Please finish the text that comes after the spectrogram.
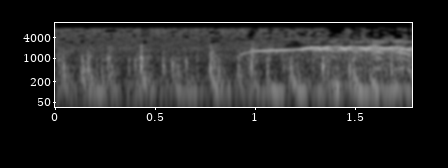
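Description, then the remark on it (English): A horse whinnies with a high, wavering neigh that rises and holds, over rapid hoofbeat-like clip-clop thuds, loud and continuous. “Holy smoke, we'll have to round up our horses.”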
